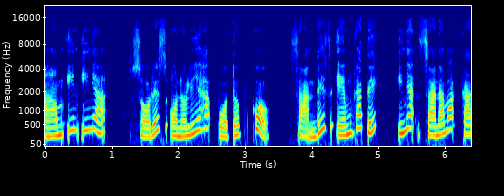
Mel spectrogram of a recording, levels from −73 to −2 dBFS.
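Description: From 2.95 to 3.84 s, repeated packet loss (robotic sound) sets in. Packets keep arriving late or not at all, and the decoder patches each hole, the longest about 40 ms, by extending the preceding speech. About 130 ms of that stretch, roughly 15 percent, is synthesised, giving a choppy, mechanical quality.

At 4.21 to 4.28 s comes a short concealed packet loss. About 40 ms of the stream failed to reach the decoder in time, so the receiver carried the last sound forward and blended back in, leaving a brief smear across the speech.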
